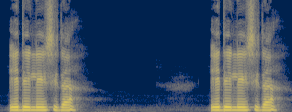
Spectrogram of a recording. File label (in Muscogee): "etelesetv", Muscogee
